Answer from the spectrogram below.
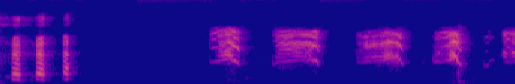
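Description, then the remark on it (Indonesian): A monkey sound effect from an app: three quick chattering yelps, a short pause, then a run of five or six harsh, screechy calls in close succession, loud with no talking. “Suara monyet masih ada aja di aplikasi baru.”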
